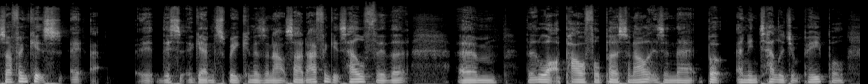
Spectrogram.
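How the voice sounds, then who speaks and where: Speaking very fast with a Yorkshire accent, a man keeps a fairly low pitch and fairly even intonation in a very clean recording with a silent background. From Leeds, West Yorkshire. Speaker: documentary director. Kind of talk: interview.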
